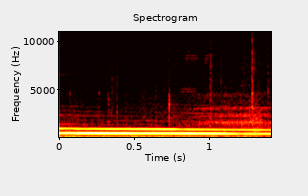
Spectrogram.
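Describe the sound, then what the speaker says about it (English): A wolf howl emote in a video game sounds as one loud, sustained tonal howl that slowly falls in pitch, close and clear with no talk over it. "Here's the howl."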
